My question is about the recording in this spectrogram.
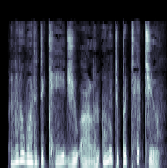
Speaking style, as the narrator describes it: Alyssa said softly

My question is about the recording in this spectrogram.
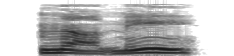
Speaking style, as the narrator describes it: Kyle answered flatly

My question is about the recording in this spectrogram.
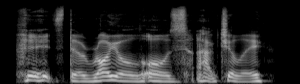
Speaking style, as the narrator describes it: he chuckled

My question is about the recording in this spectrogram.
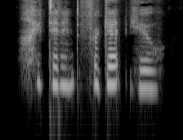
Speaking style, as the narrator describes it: I whisper, as a tear rolls down my cheek

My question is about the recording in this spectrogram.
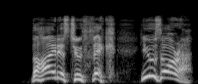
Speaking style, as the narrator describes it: Nick yelled

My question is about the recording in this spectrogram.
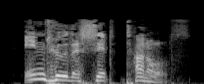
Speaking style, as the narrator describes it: He snapped at me

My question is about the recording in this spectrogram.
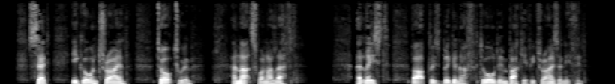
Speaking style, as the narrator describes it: she finished breathlessly

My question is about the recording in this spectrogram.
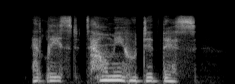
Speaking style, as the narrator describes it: I whisper, my brows crinkling

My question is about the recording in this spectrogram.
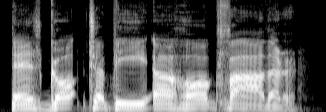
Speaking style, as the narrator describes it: Banjo rumbled

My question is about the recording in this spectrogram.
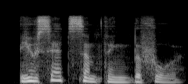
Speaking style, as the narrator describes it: it says

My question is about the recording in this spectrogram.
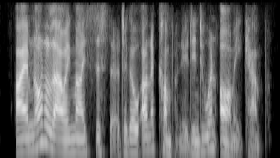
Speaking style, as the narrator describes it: William had said firmly

